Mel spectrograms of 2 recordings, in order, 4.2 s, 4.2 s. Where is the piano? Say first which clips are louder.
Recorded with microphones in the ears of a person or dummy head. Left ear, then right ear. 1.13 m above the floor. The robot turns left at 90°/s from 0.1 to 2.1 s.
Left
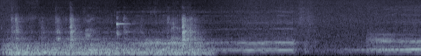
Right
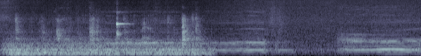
Right 11 dB; 45° right (ahead or behind); by 1.4 s 30° right (ahead or behind).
